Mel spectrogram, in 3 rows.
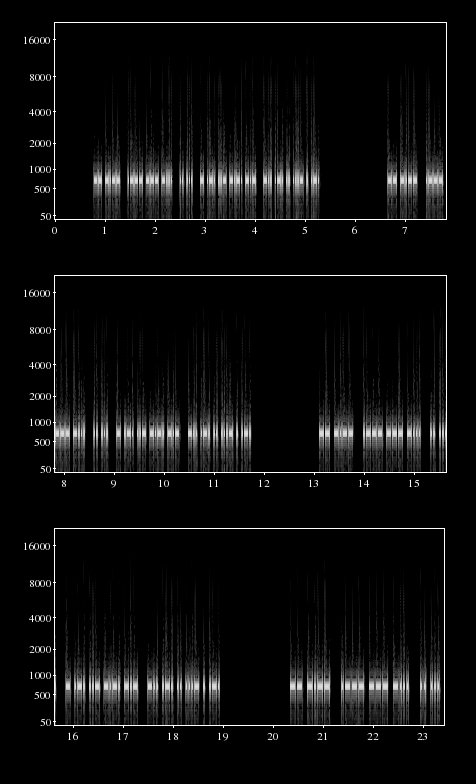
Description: Morse code, heard as a keyed tone, about 47 wpm, 700 Hz. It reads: MY JOB IS TRUCK DRIVER MY JOB IS TRUCK DRIVER MY JOB IS TRUCK DRIVER MY JOB IS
